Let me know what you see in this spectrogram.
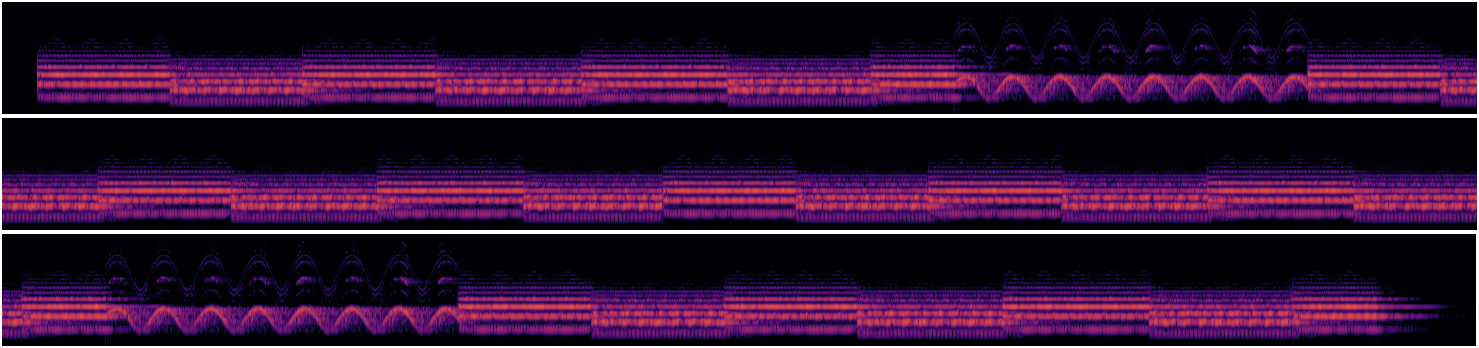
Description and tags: Swedish police siren. Created with operator in ableton live.
ambulance, cop, emergency, european, police, siren, swedish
